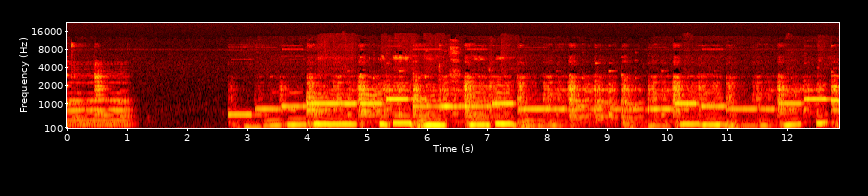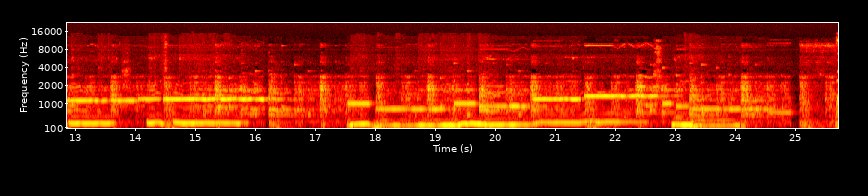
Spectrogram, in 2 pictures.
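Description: Sound Stone melody from the video game Earthbound plays after a brief silence: a gentle chiming tune of bell-like tones over a steady harmonic backdrop, continuous and moderately loud for over twenty seconds, with no talking.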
